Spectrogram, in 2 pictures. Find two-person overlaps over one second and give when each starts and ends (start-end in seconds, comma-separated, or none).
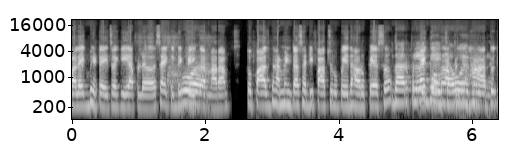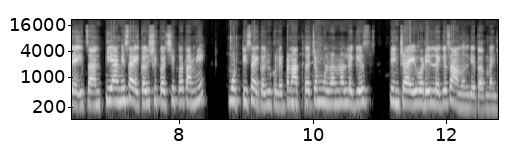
4.8-6.2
